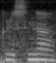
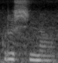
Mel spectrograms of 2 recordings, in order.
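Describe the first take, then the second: First: The first syllable has an 'ri' vowel sound. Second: The first syllable has an 'ru' vowel sound. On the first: This is how it is said in Bihar and Delhi. "Bihar और दिल्ली में कृष्णा करते हैं" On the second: This is how it is said in Odisha and Maharashtra. "Orissa, Maharashtra में कृष्णा करते हैं"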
